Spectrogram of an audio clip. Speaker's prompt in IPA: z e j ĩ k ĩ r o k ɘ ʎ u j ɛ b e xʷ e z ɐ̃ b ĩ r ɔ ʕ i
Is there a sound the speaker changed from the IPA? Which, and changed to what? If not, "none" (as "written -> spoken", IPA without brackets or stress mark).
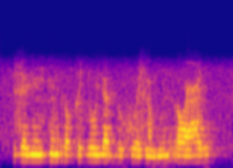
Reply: none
